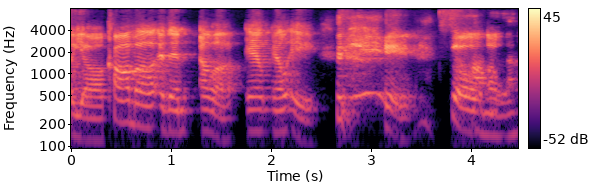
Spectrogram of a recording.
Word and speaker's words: Kamala: It is pronounced Kamala, y'all. Kamala and then Ella, L-A.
